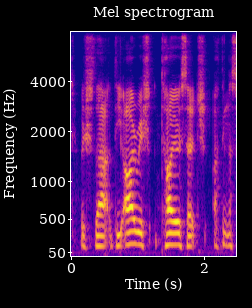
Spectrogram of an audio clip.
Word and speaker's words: Taoiseach: So we'll go through these, which is that the Irish Taoiseach, I think that's how you pronounce it, Michael Martin, said that spiralling back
